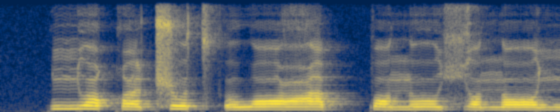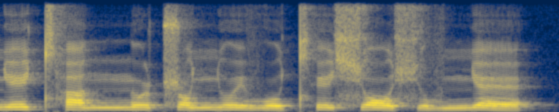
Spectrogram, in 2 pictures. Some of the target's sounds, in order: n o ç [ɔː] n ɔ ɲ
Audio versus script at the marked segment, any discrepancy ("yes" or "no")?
yes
